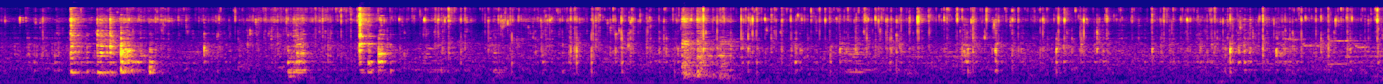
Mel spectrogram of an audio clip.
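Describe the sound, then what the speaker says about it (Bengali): Boiled, peeled eggs frying in mustard oil with salt, a soft continuous sizzle at moderate distance, broken by occasional scraping stirs and light clicks of a utensil against the pan. "ডিমগুলো আমি একটু লবণ দিয়ে ভেজে নিই"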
